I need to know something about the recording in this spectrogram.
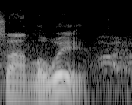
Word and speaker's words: St. Louis: Of course, Stefan's last name is spelled St. Louis, but it's pronounced San Luis.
